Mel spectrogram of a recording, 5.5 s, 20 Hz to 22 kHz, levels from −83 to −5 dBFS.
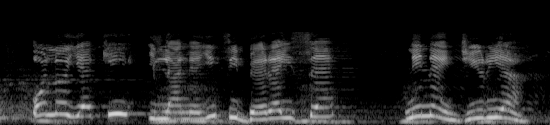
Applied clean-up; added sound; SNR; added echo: none; Wild animals; 14 dB; reverberation time 1.4 s.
